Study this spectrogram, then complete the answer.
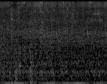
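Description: Flank steak sizzling on a grill, a steady, even hiss holding for about a second without pauses, fairly quiet and heard alone.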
